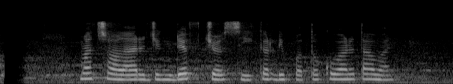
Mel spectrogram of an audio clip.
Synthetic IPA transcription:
mat̪̚sɔlard͡ʒɨŋdɛft͡ʃosikɨrdipɔt̪ɔkuwart̪awan

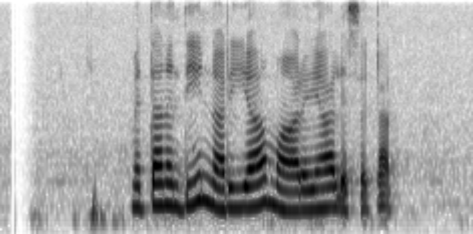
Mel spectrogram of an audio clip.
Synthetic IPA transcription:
met̪anəd̪iːnaɾijaːmaːɾəjaːlesəʈa̰t̪̚

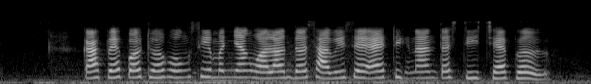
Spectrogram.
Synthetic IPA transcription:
kab̥ɛ̤hpɔɖ̥ɔ̤ŋuŋsiməɲaŋwɔlɔnd̪ɔsawiseeɖ̥ɪ̤k̚nant̪əsd̪̥i̤̥ʒ̥ab̥əl

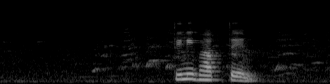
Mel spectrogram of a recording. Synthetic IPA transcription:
t̪inibʱabt̪en

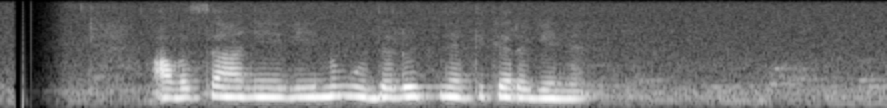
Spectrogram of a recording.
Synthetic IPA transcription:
a̰ʋɐsaːnejɐʋiːməmud̪ɐlut̪næt̪ikəɾɐɡenə

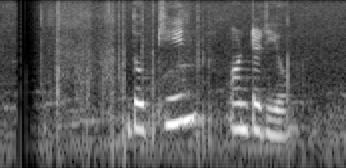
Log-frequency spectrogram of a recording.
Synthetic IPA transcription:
d̪okʰːinɔɳʈaɾio

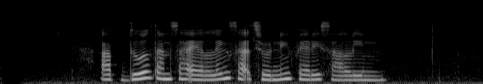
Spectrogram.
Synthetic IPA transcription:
ʔab̚d̪ʊlt̪ansaɦelɪŋsa̰ʔd̥ʒ̥o̤nɪŋfeɾisalɪm

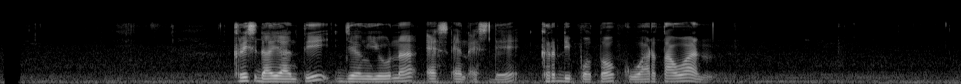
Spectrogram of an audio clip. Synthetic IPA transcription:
kɾisdajant̪id͡ʒɨŋjunaʔɛsɛnʔɛ̰sde | kɨrdipɔt̪ɔkuwart̪awan

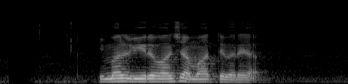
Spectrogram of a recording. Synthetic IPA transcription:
imalʋiːɾɐʋaːnt͡ʃɐɐmaːt̪ːeʋɐɾɐja̰ː

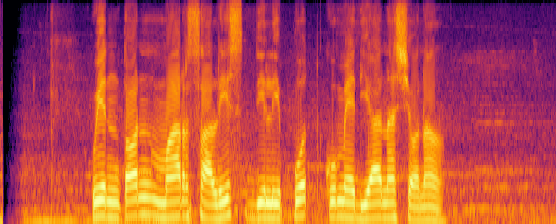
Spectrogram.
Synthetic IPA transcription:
wint̪ɔnmarsalisdilipʊt̪̚kumɛdianasional

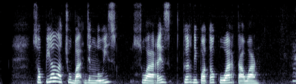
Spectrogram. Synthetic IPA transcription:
sopialat͡ʃuba̰ʔd͡ʒɨŋluwisː | uaɾɛskɨrdipɔt̪ɔkuwart̪awan

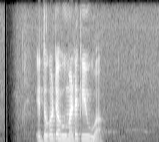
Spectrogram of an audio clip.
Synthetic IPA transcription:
et̪okoʈeɦumaʈekiwwa̰

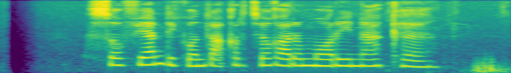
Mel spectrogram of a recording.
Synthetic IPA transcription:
sofijand̪̥i̤kɔnt̪ɾaʔkərd̥ʒ̥ɔ̤kaɾomoɾinaɡ̥a̤

